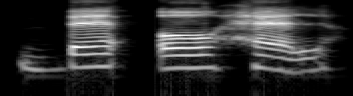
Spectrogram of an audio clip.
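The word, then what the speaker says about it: באהל: Be-o hel. Actually, the accent, the trope accent mark is over the aleph, over the o sound. So it's going to say be-ohel. It's not be-ohel, but be-ohel.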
